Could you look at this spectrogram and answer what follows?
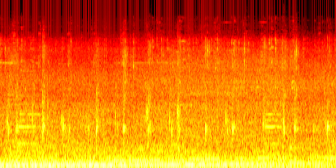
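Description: Horse-drawn carriage hooves clip-clop steadily on pavement in Luxor, Egypt, a continuous close rhythm over low street and traffic rumble.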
